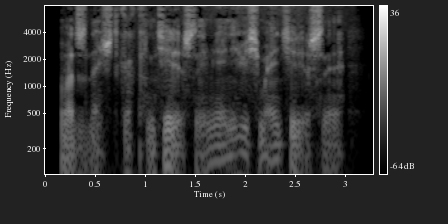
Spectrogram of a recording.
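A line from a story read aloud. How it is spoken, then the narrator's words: Quiet mutter. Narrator (Russian): тихо пробурчал Пуаро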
